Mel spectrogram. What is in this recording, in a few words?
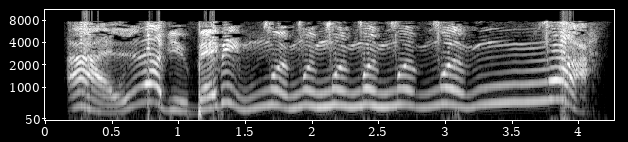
I Love You Baby Notification Ringtone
